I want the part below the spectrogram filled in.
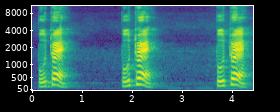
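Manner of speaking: पुत्वे as bú duì, rising bu then falling dui; Mandarin bú duì. Shown as a demonstration. Teacher models the tone change three times for learners. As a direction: drop sharply on the dui of पुत्वे. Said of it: "मसलन".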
